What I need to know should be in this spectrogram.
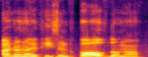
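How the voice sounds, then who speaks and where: A man's voice: fairly high pitch, big pitch swings, moderate pace, fairly bright tone. A man co-commentating a sim race, giving play-by-play calls with hesitant fillers. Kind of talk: casual sim racing commentary.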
